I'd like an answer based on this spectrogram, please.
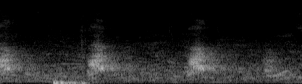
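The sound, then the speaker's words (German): A small dog sitting in a pram at an esoteric fair barks a few short, sharp, high yips at uneven intervals over a faint background hum. “Ah, hier werden auch Hunde offensichtlich zugelassen. Ein Hund in einem Kinderwagen übrigens, just saying.”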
